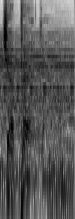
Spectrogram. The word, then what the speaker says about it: Geppetto: Se dice así, Geppetto.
